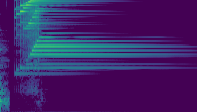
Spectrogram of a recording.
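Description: Bright chime sound effect: a quick upward shimmer, then a bell-like ring of several tones that fades away over about two seconds.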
